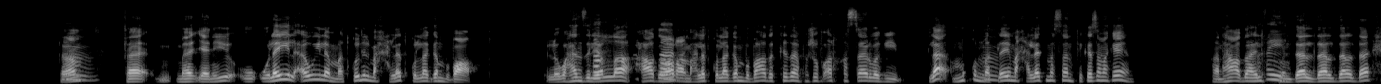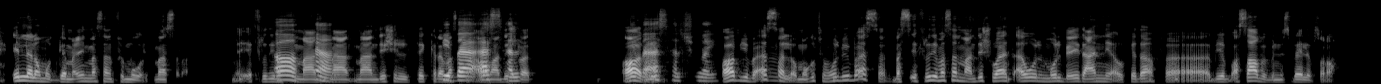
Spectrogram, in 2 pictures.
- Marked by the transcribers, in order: in English: "Mall"; in English: "Mall"; in English: "الMall"
- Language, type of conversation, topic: Arabic, podcast, بتحب تشتري أونلاين ولا تفضل تروح المحل، وليه؟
